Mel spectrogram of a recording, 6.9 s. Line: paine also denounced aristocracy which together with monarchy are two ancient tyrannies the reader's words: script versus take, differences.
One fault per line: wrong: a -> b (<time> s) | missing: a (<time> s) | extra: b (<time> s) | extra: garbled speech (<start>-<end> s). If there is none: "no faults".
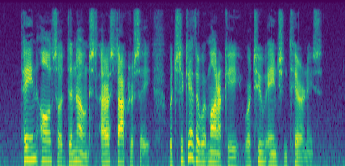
wrong: are -> were (4.8 s)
